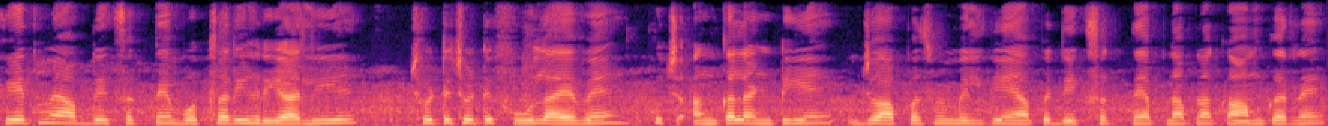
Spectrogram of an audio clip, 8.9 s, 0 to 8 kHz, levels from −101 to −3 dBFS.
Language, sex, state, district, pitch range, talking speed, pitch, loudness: Hindi, male, Rajasthan, Jaipur, 200-220 Hz, 230 wpm, 210 Hz, -19 LUFS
